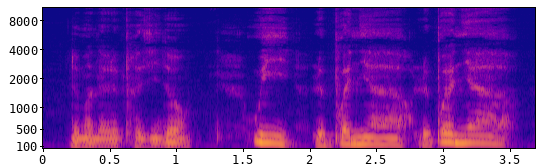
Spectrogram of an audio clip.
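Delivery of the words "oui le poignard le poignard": several voices shouting together, high. Several voices in the assembly answer the president's question, shouted. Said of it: "quelques voix crièrent".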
